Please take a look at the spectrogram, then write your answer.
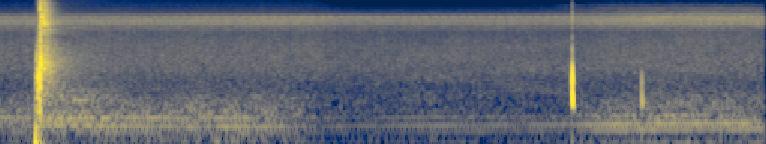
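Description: A single sharp golf club strike on a tee shot in a golf course design video game, a crisp transient followed by a quiet steady hiss, with two faint small ticks later.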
